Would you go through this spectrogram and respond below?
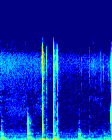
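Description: Computer keyboard keys are tapped while filling in a spreadsheet task, a few sparse, close clicks in uneven rhythm, with sharper strikes in the middle and at the end, alone and fairly quiet.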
